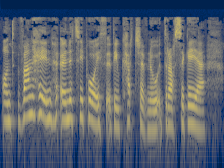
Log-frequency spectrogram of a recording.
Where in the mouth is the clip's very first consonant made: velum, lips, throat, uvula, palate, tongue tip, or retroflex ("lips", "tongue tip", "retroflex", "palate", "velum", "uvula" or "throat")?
tongue tip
